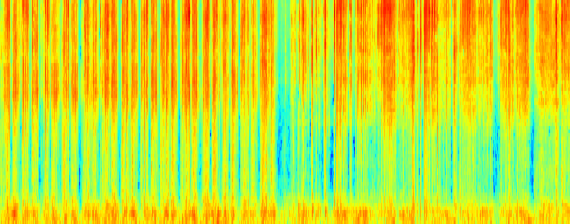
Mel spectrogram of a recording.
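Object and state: Metal microphone grille scratched with nails.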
